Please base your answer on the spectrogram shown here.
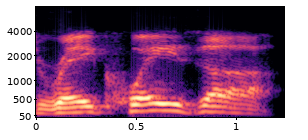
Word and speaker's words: Rayquaza: Um, they have officially given an official way to pronounce Rayquaza, and it's Rayquaza, mother flappers.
